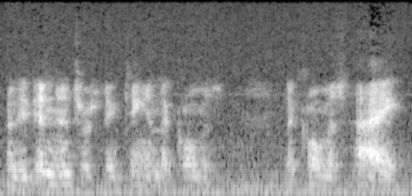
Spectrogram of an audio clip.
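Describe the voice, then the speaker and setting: Older man on gravelly old VHS tape. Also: medium pitch, sharp tone. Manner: halting, with many fillers and restarts. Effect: old VHS home video sound. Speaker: father being interviewed. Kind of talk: reminiscing home interview. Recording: echoey, distant, hissy VHS tape.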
